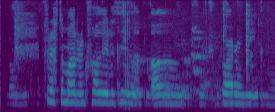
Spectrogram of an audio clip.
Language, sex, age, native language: Icelandic, male, 11, Icelandic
